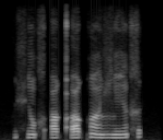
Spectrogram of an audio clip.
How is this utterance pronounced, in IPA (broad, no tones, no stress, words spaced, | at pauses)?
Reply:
çõχʔɑqʼoqõ ɮĩχ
